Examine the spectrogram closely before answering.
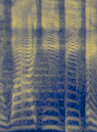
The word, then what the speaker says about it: yeda: The word thanks in the text in Hebrew is spelled Y-E-D-A, pronounced Yeda, meaning to give praise or give thanks.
